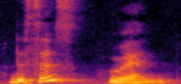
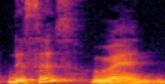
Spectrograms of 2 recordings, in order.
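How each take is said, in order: The two takes are said the same way.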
